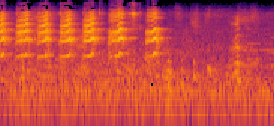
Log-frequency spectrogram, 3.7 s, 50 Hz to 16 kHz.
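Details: Nestling Peregrine Falcons, part of a brood of three females and one male, crying while handled for banding at Market Tower, Indianapolis, in May 2009; harsh rapid cries for two seconds, then fading into faint calls and background noise.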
